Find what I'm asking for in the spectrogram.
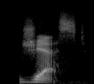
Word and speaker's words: gest: but it's spelled G-E-S-T, and it's pronounced jest. – G-E-S-T. – Jest. Not like he did that in jest or whatever, but it's jest.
